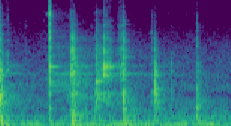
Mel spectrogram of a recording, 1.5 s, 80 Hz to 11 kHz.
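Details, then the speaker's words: 3rd-gen Camaro rear drum brake being adjusted: a handful of sharp light clicks, about six in under two seconds, as the star wheel ratchets counterclockwise; adjuster turning the correct way. Turning it the wrong way gives spring racket instead. "That bad boy's clicking, isn't it? So that's the way it's supposed to go. It's supposed to go counterclockwise versus clockwise."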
